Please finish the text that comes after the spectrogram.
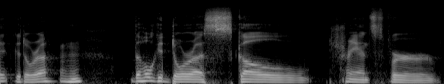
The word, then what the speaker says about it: Ghidorah: whole gadora right that's how you say it gadora the whole ghidorah skull transfer thing like what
